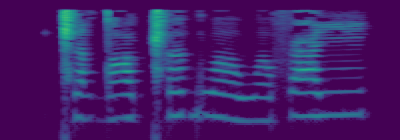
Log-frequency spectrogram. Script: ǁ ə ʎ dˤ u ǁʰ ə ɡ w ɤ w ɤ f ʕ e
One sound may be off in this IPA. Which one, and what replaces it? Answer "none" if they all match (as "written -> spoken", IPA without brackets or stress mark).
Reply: e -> i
